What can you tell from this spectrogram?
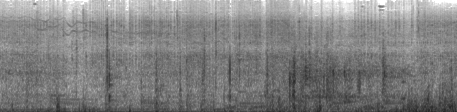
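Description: Enduro mountain bike riding down a dry dirt trail: a constant rumble of tyres over dirt, roots and stones, with frequent sharp clicks and rattles from the bike and loose rocks.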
